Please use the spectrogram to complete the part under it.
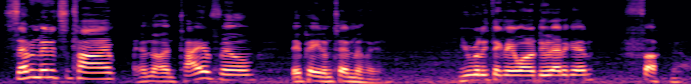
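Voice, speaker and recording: A man co-hosting a podcast in casual chat, animated and profane, rambling with frequent laughs. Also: fairly high pitch, moderate pace, a little hiss or hum. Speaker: podcast co-host.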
